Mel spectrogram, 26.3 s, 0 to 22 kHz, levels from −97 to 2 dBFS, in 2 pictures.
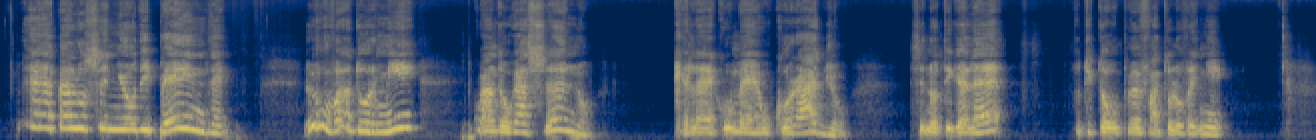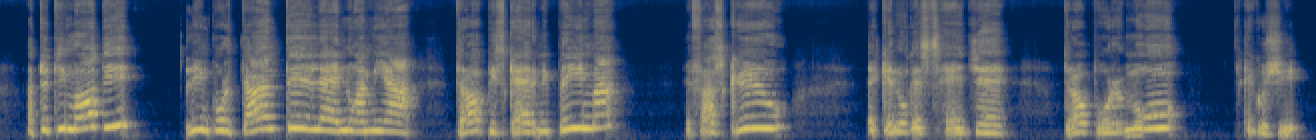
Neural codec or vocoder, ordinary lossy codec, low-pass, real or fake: none; none; none; real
